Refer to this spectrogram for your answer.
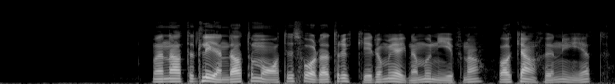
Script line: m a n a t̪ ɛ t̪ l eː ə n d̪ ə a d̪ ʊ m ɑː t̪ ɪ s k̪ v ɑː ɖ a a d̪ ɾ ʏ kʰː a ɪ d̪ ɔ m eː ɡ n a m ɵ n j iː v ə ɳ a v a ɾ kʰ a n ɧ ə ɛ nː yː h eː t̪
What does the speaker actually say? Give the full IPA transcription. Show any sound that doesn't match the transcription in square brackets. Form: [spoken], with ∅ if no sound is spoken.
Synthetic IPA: m [ɛ] n a t̪ ɛ t̪ l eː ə n d̪ ə a [t̪] ʊ m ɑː t̪ ɪ s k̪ v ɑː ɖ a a [t̪] ɾ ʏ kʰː a ɪ d̪ ɔ m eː ɡ n a m ɵ n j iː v ə ɳ a v a ɾ kʰ a n ɧ ə ɛ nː yː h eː t̪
